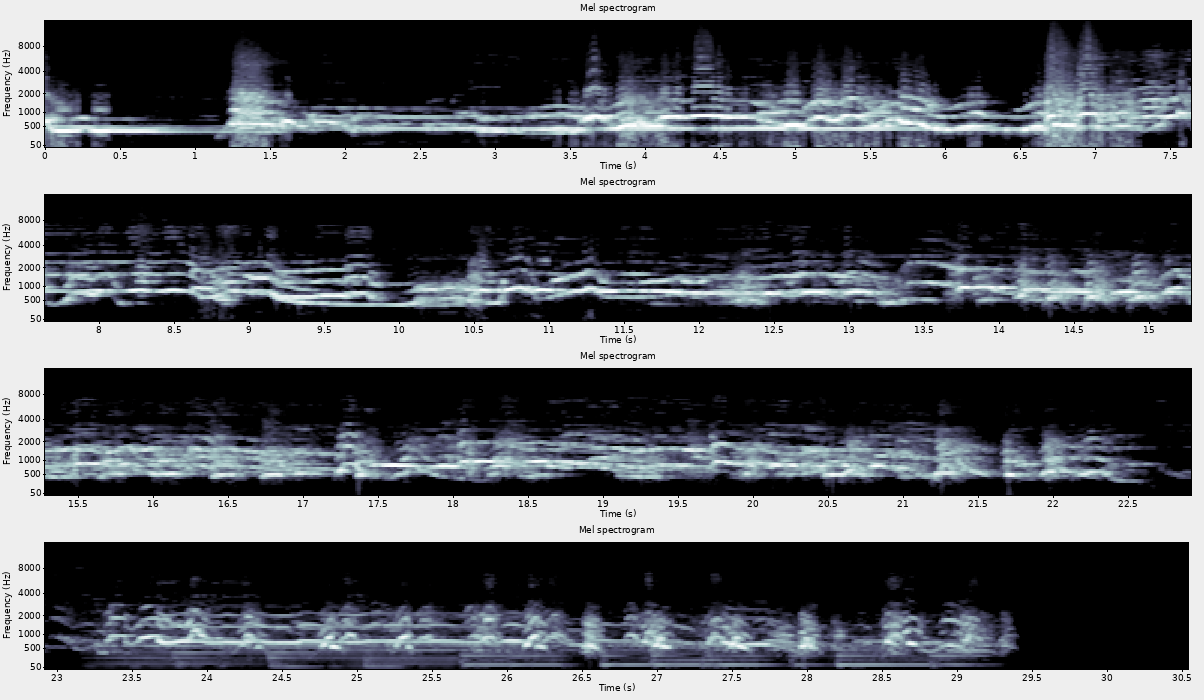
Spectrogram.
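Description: Several greyhounds rooing together: long, wavering howls that overlap and slide up and down in pitch, with higher yips mixed in. The chorus cuts off suddenly shortly before the end.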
